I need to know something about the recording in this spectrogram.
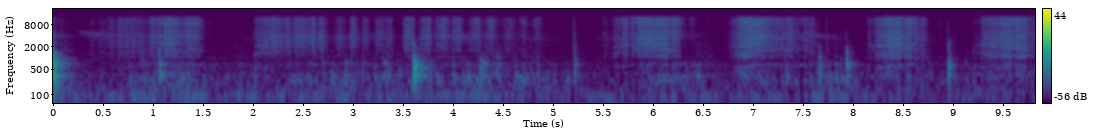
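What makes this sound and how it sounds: A blade rubs and scrapes the surface of a large, solid, dried, powdery pale green soap block held over a tub, sending fine powder pouring down. Repeated dry, bright rasping strokes rise and fall, broken by short sharp clicks and brief quiet gaps.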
